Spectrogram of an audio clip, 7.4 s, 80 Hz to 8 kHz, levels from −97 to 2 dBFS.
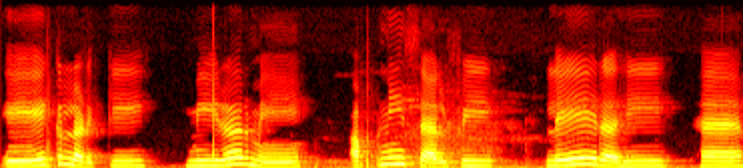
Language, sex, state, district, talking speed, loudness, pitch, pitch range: Hindi, female, Punjab, Fazilka, 70 wpm, -14 LUFS, 225 Hz, 205-250 Hz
